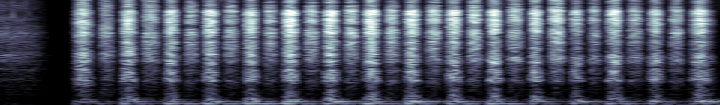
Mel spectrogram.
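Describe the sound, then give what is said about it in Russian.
A person demonstrates dog-style breathing, short inhales and exhales with the diaphragm used to ease the urge to push in labour: rapid panting, short sharp breaths repeated steadily about five per second after a brief silence, breathy and fairly loud, with no talking. “Это короткие вдохи и выдохи диафрагмой.”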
